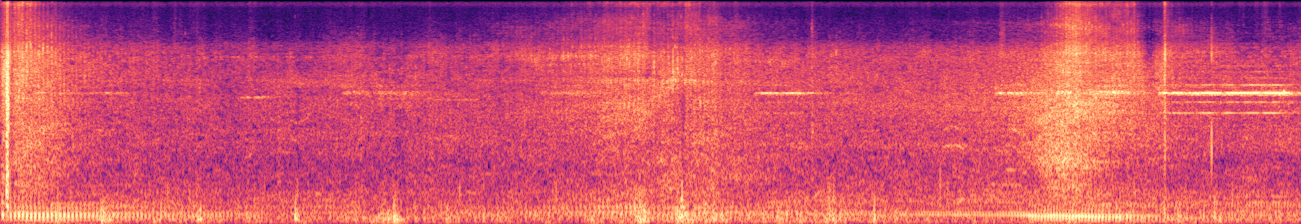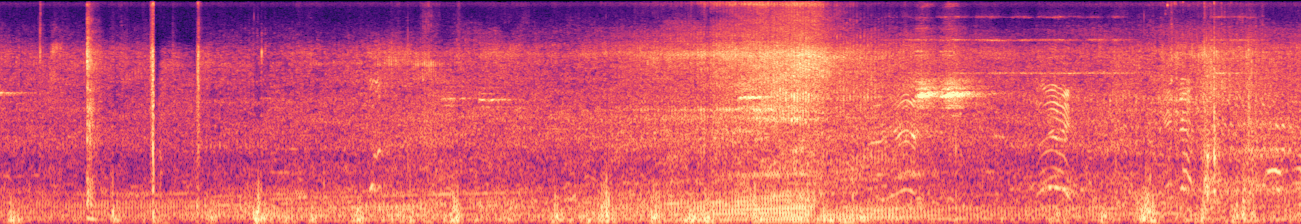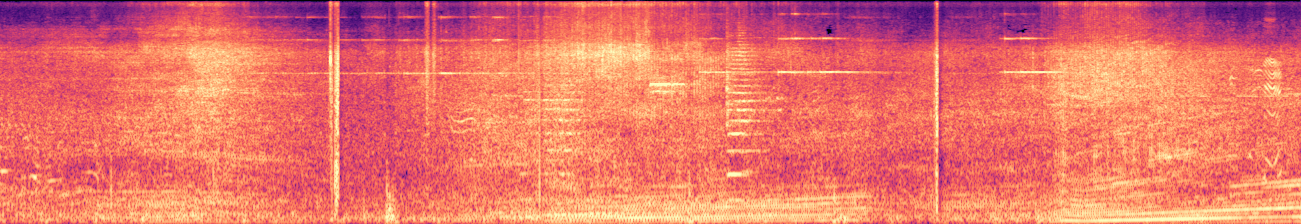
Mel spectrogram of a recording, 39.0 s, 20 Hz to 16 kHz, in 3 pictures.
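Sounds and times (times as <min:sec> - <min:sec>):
road traffic noise: 0:00.0 - 0:39.0
motorcycle passing: 0:09.3 - 0:11.6, 0:19.2 - 0:22.9, 0:24.4 - 0:29.1, 0:30.4 - 0:39.0.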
